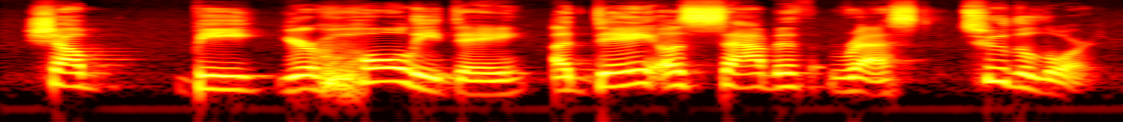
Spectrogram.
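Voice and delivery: slow, measured verse with long pauses; solemn scripture reading. A narrator's reading. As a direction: read the commandment out deliberately. Reads scripture aloud.

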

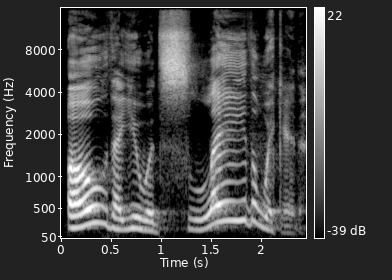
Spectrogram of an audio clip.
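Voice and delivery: David's prayer turning. Retold or imitated. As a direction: let the prayer turn hard and slow. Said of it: "he goes from".

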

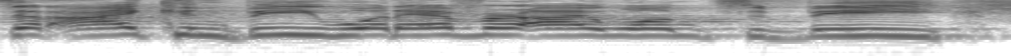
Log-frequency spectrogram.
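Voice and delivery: high, loud, eager question; growing amazement. Acted. Freed slave girl presses her buyer, astonished. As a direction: ask it as hope bursts out.

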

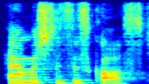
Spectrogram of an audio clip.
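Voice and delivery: light put-on Australian accent; a touch of Aussie accent, demonstrated on request. Shown as a demonstration. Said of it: "with an Australian accent".

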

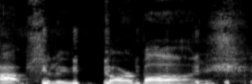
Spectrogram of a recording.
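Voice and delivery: put-on slow, drawn-out posh English accent; a light posh English accent. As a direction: say it like a snooty English gent. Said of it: "I say it in a posh accent".

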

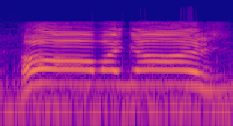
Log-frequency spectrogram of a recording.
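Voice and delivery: loud, slow delighted gasp; excited exclaim. Real, not acted. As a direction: shout out with delight. Reacting to sub gift.

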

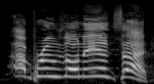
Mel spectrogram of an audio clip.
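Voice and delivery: high, shouted comic boast; hammed-up, loud comedian impression; Eddie Murphy. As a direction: shout it like a movie punchline. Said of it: "I tell you what Eddie said".

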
